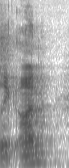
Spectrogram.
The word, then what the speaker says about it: Ligue 1: We started this week was English Premier League and French Ligue 1. Gotta say it like that.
